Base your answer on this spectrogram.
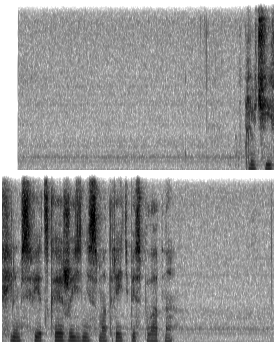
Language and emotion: Russian, neutral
